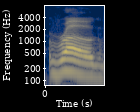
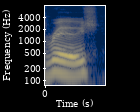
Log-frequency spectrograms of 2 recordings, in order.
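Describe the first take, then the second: First: The name ends with a hard g sound. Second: The name ends with a soft zh sound. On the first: The speaker calls it wrong. "All my life I thought this was freaking Rogue" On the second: The speaker calls it right. "apparently it's pronounced Rouge"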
